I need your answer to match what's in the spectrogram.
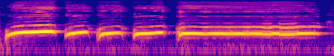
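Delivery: very high, loud squealing hoots; monkey squeals. A narrator's reading. Noisy monkeys squealing near the sleepy giraffe. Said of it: "The monkeys squealed".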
